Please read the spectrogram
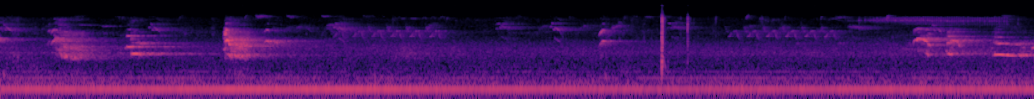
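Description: Beagles yelping and baying in short calls, several in the first few seconds and a cluster near the end, the voice hounds give while working a rabbit's scent trail. A single sharp click about ten seconds in.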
